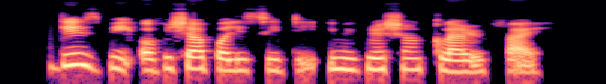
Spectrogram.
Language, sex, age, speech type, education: Nigerian Pidgin, female, 15-29, spontaneous, tertiary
